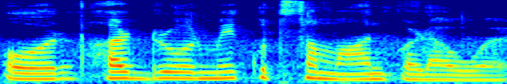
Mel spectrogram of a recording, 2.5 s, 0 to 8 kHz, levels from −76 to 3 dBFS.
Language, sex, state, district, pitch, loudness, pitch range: Hindi, female, Punjab, Pathankot, 205 Hz, -19 LUFS, 185-220 Hz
